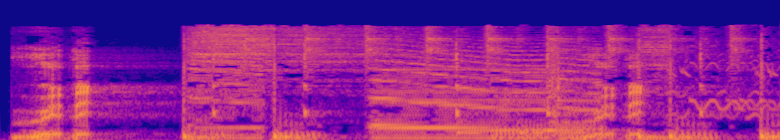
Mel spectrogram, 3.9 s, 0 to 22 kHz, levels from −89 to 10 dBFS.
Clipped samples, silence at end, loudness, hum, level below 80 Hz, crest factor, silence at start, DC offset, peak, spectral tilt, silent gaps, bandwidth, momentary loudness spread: under 0.1%; 0 s; -19 LUFS; none; -30 dBFS; 18 dB; 0.05 s; under 0.1%; -2 dBFS; -3.5 dB/octave; none; 11 kHz; 6 LU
